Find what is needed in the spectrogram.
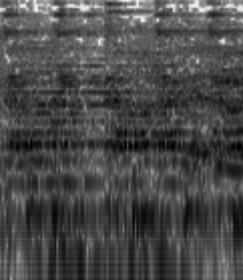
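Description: A mixed group of older men and women singing a Carnatic song together into microphones.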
